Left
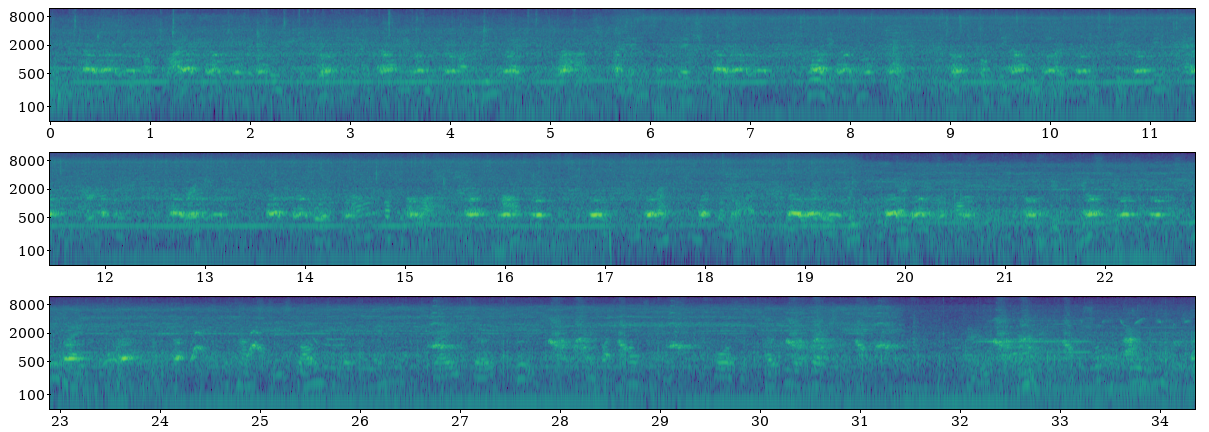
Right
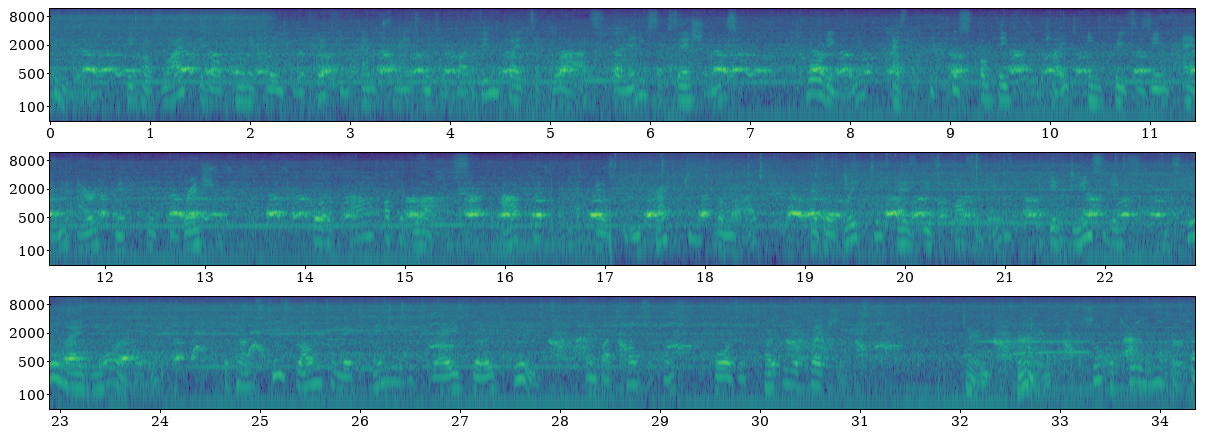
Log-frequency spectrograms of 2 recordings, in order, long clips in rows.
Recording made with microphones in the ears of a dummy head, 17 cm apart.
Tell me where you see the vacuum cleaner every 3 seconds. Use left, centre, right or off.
left, left, left, left, left, left, left, left, centre, left, left, left.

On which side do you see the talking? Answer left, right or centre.
right.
